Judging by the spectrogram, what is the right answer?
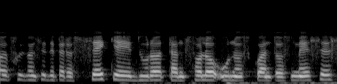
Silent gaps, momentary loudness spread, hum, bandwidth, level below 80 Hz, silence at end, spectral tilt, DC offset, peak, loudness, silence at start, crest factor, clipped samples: none; 8 LU; none; 4.9 kHz; -54 dBFS; 0 s; -7.5 dB/octave; under 0.1%; -12 dBFS; -26 LUFS; 0 s; 14 dB; under 0.1%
